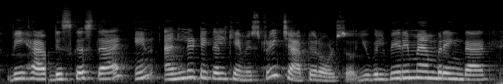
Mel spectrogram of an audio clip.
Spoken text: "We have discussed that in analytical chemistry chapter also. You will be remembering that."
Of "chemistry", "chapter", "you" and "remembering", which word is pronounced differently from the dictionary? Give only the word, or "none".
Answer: none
